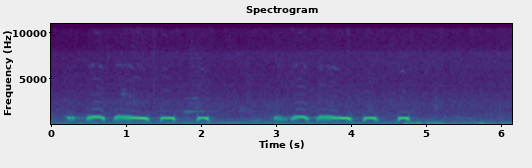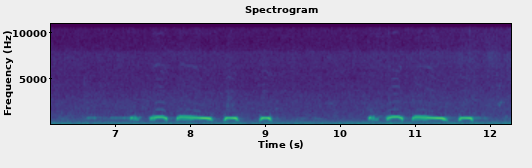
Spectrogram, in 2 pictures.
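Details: Spotted dove singing in the 'giọng son' voice, used to excite kept doves into cooing. Four mellow coo phrases come roughly every three seconds, each a quick series of short hoots with one longer sliding note. A brief low thump occurs midway.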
